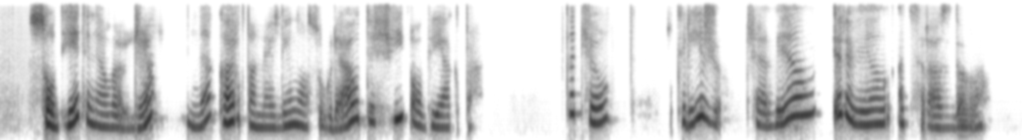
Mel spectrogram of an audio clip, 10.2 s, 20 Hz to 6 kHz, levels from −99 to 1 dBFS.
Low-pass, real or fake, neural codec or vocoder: 5.4 kHz; fake; codec, 16 kHz, 2 kbps, X-Codec, HuBERT features, trained on general audio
